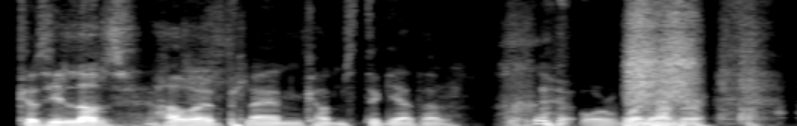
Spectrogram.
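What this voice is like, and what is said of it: Put-on Welsh accent. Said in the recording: “my Welsh accent.”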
